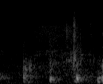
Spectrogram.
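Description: A bonded fibreglass body panel on a kit car is tapped four times by hand, giving short, dull, hollow knocks centred low around 300 Hz that die away almost at once. The panel sounds hollow but not loose, with no creaking or rattle, which is what the bonding was meant to achieve.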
